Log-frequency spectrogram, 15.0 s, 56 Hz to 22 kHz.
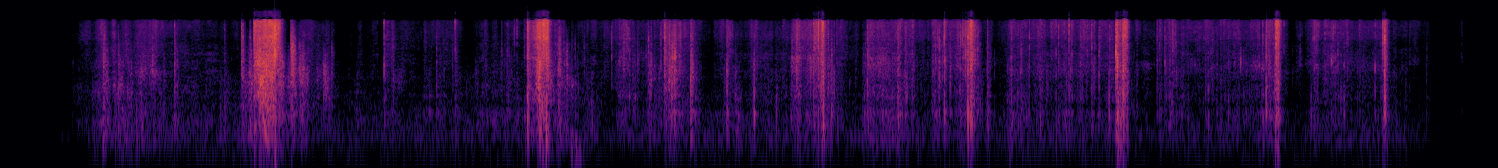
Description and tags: tearing paper3
Tearing up a piece of paper.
